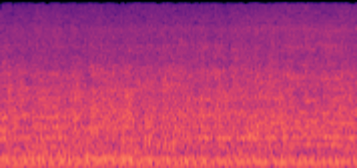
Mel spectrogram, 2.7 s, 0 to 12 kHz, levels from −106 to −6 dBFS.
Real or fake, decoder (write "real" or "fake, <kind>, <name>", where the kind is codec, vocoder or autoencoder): fake, codec, SNAC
